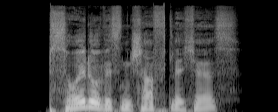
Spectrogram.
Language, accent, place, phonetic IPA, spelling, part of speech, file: German, Germany, Berlin, [ˈpsɔɪ̯doˌvɪsn̩ʃaftlɪçəs], pseudowissenschaftliches, adjective, De-pseudowissenschaftliches.ogg
- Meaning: strong/mixed nominative/accusative neuter singular of pseudowissenschaftlich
